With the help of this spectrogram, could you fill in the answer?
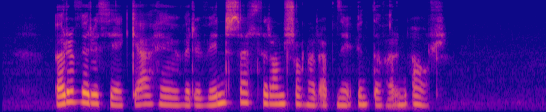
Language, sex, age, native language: Icelandic, female, 20-29, Icelandic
